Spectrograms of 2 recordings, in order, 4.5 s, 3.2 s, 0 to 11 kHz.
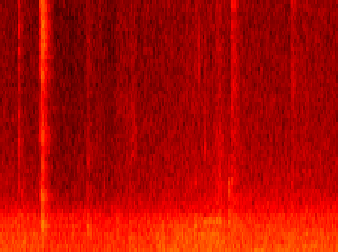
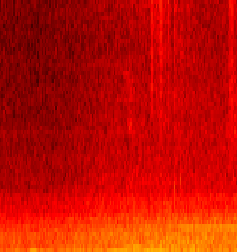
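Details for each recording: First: Epson S31+ projector brought in for noise and a Lamp status error, running on test: soft, even fan hush with a few handling clicks and no rattle or whine; the fault appears to be only the lamp. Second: Epson S31+ projector running with a steady humming whir and faint whine, no clean rhythm; noise probably from the lamp, with a Lamp error in status. Cooling section very dirty from a missing air filter. Resolved by replacing the lamp and air filter.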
